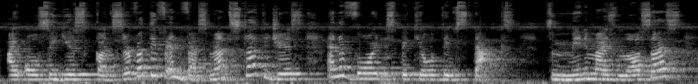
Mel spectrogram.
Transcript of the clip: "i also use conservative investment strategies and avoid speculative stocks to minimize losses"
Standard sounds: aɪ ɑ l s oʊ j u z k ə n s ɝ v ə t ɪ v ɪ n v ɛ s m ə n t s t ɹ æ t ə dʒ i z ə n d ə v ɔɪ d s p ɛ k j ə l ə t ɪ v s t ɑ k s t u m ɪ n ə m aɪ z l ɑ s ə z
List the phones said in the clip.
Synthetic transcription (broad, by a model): aɪ ɑ l s oʊ j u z k ə n s ɝ v ə t ɪ v ɪ n v ɛ s m ə n t s t ɹ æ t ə dʒ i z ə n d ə b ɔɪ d s p ɛ k j ə l ə t ɪ v s t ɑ k s t u m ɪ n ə m aɪ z l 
